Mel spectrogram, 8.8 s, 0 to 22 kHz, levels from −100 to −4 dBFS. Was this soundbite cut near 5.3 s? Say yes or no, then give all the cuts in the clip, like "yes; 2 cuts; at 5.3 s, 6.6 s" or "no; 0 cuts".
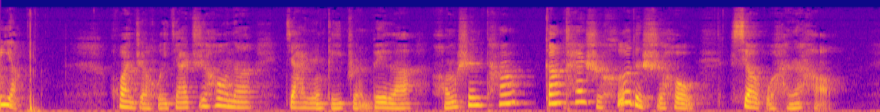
yes; 1 cut; at 5.3 s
